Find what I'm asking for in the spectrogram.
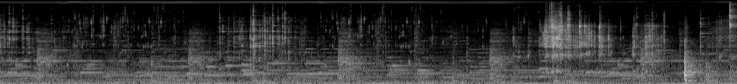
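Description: Cocktail strained over packed ice into a stemmed glass, a close trickle and pour of liquid with ice clinking and glassware knocks, louder splashing near the end, no speech.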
